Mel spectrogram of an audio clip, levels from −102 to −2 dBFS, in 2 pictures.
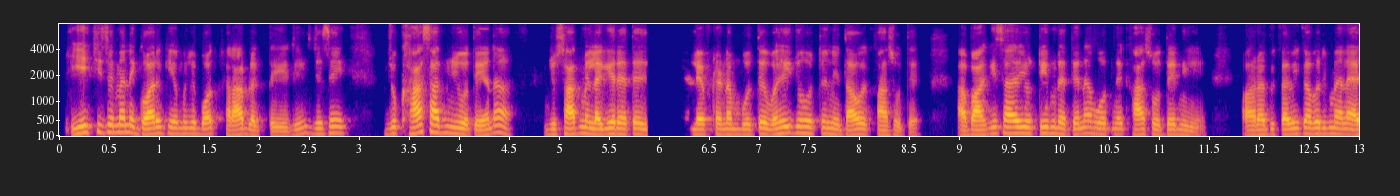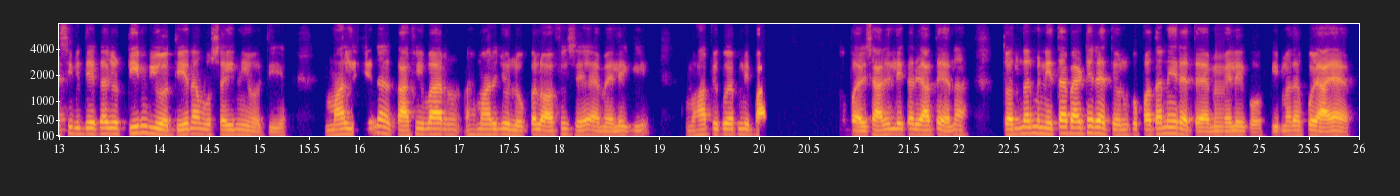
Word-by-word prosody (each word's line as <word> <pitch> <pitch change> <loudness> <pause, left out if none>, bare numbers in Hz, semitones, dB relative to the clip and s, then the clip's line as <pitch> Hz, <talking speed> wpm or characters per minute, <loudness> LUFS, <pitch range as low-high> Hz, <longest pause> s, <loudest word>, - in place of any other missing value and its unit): ये 160 +5 +2
चीज़ें 195 -1 -3
मैंने 185 -2 +1
गौर 145 +1 +5
किया, 160 -2 -2
मुझे 150 0 -4
बहुत 140 +1 -1
खराब 125 +2 +2
लगता - - -4
है 110 - -4
ये 105 - -4
चीज़, 145 +7 -9
जैसे 165 +4 -3 0.4
जो 160 +4 -3
खास 175 +5 +3
आदमी 175 -3 +3
होते 135 -4 0
हैं 125 - +1
ना, 180 -3 -2 0.3
जो 135 +2 -5
साथ 140 +2 +4
में 160 - +1
लगे 140 +1 +4
रहते 145 -1 +1
हैं, 135 - 0 0.5
लेफ्ट 135 0 +1
हैंड 135 0 0
हम 135 -1 -2
बोलते 135 +2 -1
हैं, 145 - +1
वही 155 +6 +2
जो 170 0 -1
होते 160 -1 -2
हैं 150 - -3
नेताओं 135 0 +2
के 130 - -18
खास 120 0 -1
होते 110 -4 -9
हैं, - - -14 0.4
और 115 - +2
बाकी 125 +5 +3
सारी 160 0 +4
जो 160 - +2
टीम 160 0 0
रहती 140 -1 -1
है 140 - -2
ना, 160 - -2
वो 145 -2 -2
उतने 140 0 -6
खास 135 0 -1
होते 130 0 -2
नहीं 120 -5 -7
हैं। - - -18 0.4
और 120 - +1
अभी 130 +1 -1
कभी-कबार 150 +2 +2
मैंने 140 -2 +1
ऐसा 130 +5 0
भी 150 - -4
देखा 150 0 0
कि - - -1
जो 150 - +2
टीम 170 +2 +1
भी 160 - -1
होती 125 -3 +1
है 135 - +3
ना, 145 - 0
वो 135 -2 -3
सही 125 -1 -1
नहीं 130 -2 -5
होती 105 -1 -8
है। 100 - -10 0.4
मान 130 +3 +1
लीजिए 145 +1 -7
ना, 165 - +1
काफ़ी 125 +2 +1
बार 140 -1 +5 0.2
हमारी 135 +2 -2
जो 140 0 0
लोकल 125 +2 -1
ऑफिस 125 +4 0
है 115 - -1
एमएलए 110 +1 -2
की, 115 +2 -11 0.4
वहाँ 125 +3 -2
पे 140 - -2
कोई 140 +1 0
अपनी 135 0 -4
बात, 115 -2 +3 0.9
परेशानी 115 +4 +3
लेकर 140 -1 -1
जाते 120 - +4
हैं - - +2
ना, 125 0 -5 0.4
तो - - +2
अंदर 150 +5 +2
में 165 - -1
नेता 155 +2 +3
बैठे 160 +1 +3
रहते 160 -5 +3
हैं, 130 - -2
उनको 130 +1 -6
पता 130 +2 +2
नहीं 160 0 0
रहता 110 -7 +2
एमएलए 110 +1 -1
को 95 -2 -6
कि 100 +3 -9
मतलब 120 0 -2
कोई 125 - +3
आया 110 +2 +6
है। - - -1
135 Hz, 260 wpm, -21 LUFS, 125-150 Hz, 0.9 s, आया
